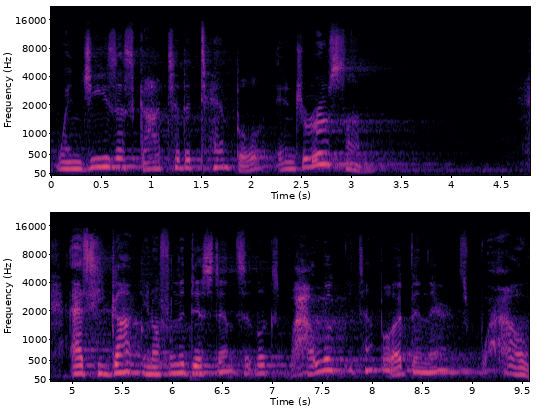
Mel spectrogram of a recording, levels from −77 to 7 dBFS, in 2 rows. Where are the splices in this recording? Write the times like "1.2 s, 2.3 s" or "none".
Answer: 5.7 s, 7.7 s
